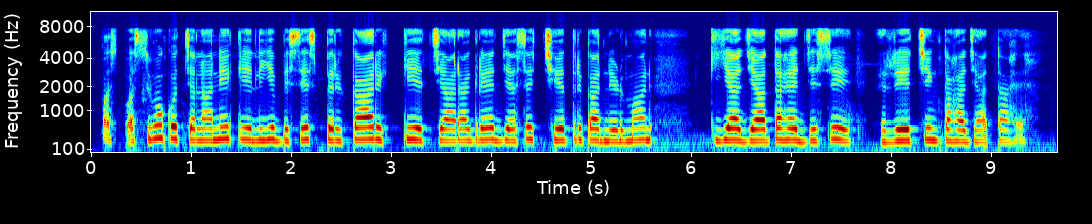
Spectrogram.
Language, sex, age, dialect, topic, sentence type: Hindi, female, 25-30, Kanauji Braj Bhasha, agriculture, statement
